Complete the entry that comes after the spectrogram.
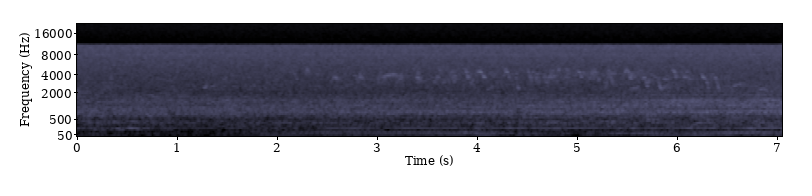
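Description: Faint outdoor ambience: a bird chirping in quick, short notes from about two seconds in, over a low steady hum that starts at about the same time.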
